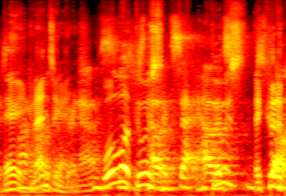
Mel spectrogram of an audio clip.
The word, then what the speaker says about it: The Menzingers: whose name I'm not going to attempt to pronounce because I don't know it. It's the Menzingers. There you go. Menzingers.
